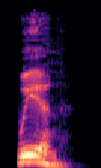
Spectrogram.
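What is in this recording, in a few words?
"weeun", Scottish English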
